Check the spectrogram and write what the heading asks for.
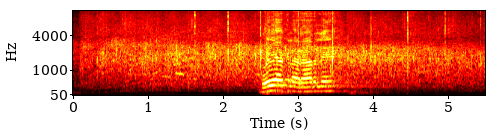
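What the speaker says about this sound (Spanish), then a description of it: "Un aplauso para la hermana." Church congregation applauding a woman after her testimony, a broad wash of clapping throughout with a voice speaking briefly over it midway.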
